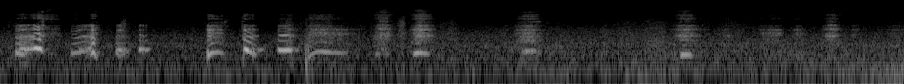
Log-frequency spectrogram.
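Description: A man held by several guards weeps inconsolably, with many short gasping sobs and pitched whimpers coming in uneven bursts, some louder and some fading.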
